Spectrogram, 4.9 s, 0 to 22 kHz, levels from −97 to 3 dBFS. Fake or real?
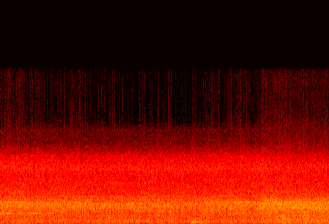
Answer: real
